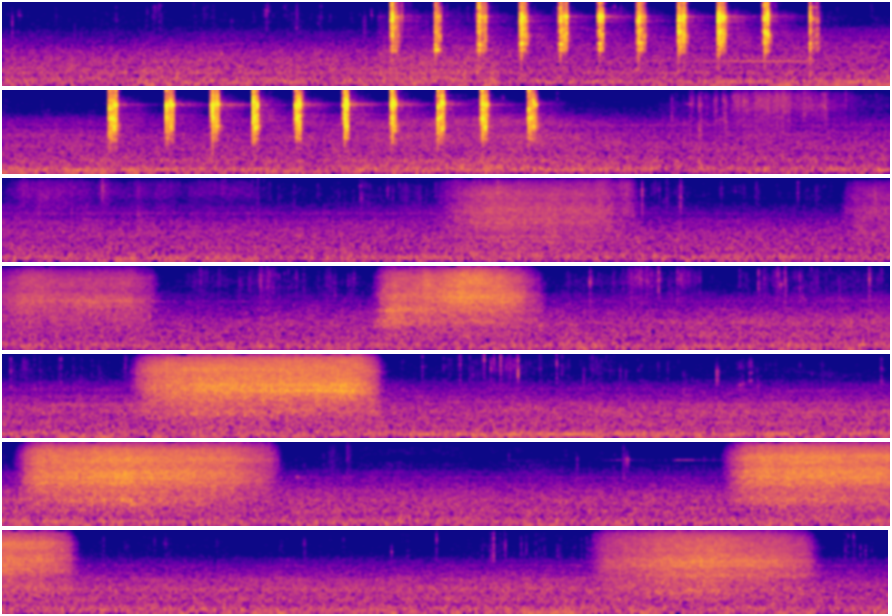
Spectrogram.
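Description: A flint struck rapidly against a steel striker: two runs of sharp clicks, about five strikes a second for roughly two seconds each. Then a series of breaths blown onto smouldering char cloth and kindling to bring it to flame, about seven blows of roughly a second each, a few seconds apart.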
